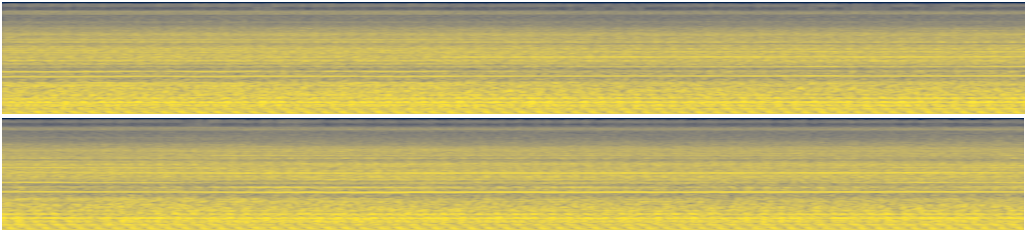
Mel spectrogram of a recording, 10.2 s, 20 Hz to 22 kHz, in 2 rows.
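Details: Subaru EJ20G turbo boxer engine at idle: steady idle with a regular light knock, about three or four per second; source not pinned down.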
